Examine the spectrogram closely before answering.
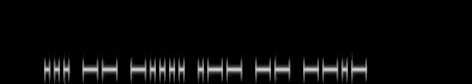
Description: Morse code, heard as a keyed tone, about 25 wpm, 700 Hz. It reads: SM6WMQ
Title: DXCC-100 Call Signs - 6 Characters - Repeated 3x - 25wpm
